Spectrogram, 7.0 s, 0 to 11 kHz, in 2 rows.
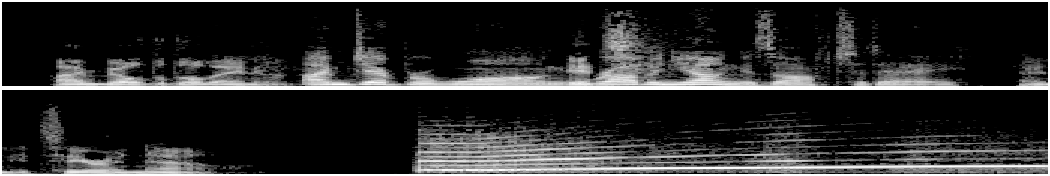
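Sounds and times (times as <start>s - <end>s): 
speech: 0.2s - 5.0s
emergency vehicle siren wailing in Madrid after bomb explosions on trains: 4.9s - 6.9s.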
